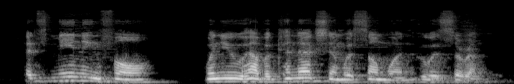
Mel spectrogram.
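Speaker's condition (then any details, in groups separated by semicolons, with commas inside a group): No condition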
